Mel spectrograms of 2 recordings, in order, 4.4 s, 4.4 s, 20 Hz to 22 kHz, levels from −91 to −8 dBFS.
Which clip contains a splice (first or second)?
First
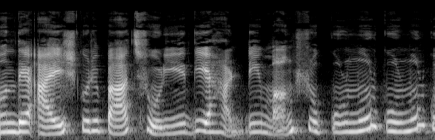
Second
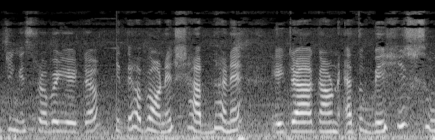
second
